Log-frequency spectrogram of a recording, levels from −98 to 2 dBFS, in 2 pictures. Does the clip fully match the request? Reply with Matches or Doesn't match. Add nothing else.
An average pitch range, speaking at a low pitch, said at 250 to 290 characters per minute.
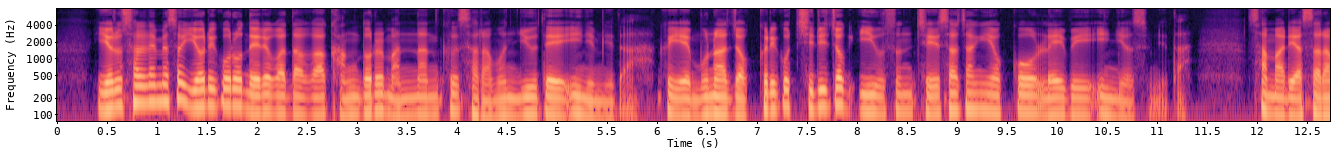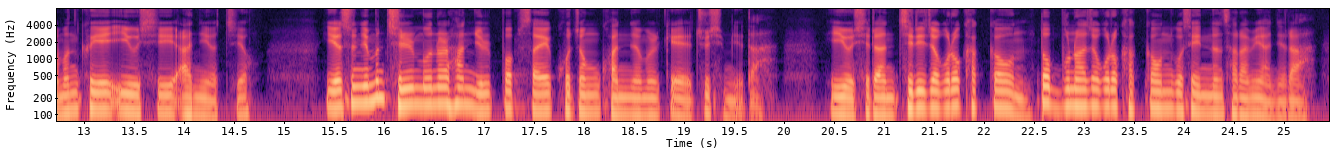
Doesn't match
